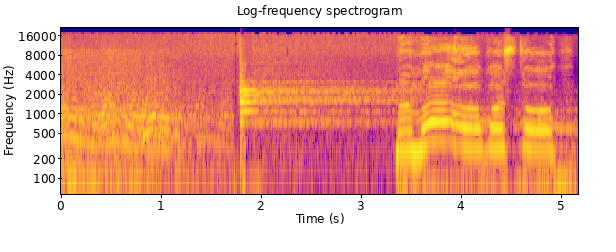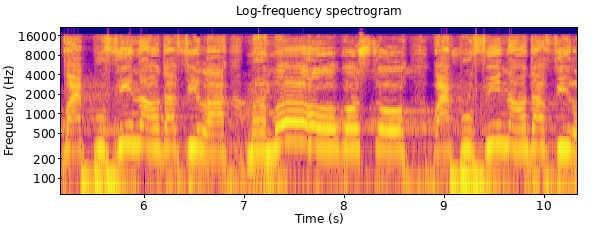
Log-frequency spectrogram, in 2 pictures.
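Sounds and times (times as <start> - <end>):
motorcycle engines revving: 0.0 - 1.8
steady tone: 1.8 - 5.2
sharp hit: 1.8 - 5.3
speech: 3.4 - 10.3.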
